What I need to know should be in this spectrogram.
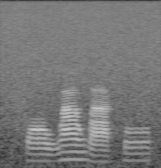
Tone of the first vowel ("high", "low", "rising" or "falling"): low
